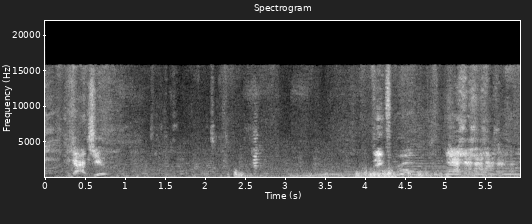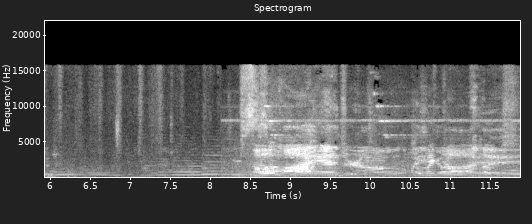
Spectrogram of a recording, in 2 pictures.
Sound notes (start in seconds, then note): 4.9 ryan laughs weirdly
